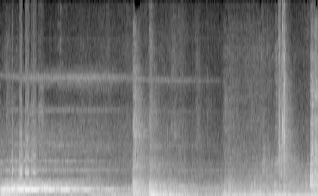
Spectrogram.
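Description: Soundtrack of a projected video played over a hall's loudspeakers: a held musical note for the first couple of seconds, then several sharp thuds or whooshes around three seconds in and again near the end.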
